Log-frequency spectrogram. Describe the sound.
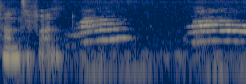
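A cat with separation anxiety meows twice, two drawn-out, whiny cries about a second apart, with a brief burst of a human voice just before the first one.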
